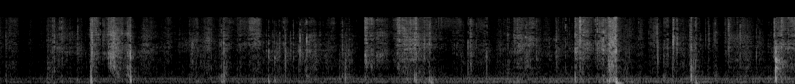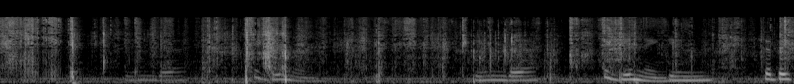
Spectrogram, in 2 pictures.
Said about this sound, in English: Do you hear the sound of paper, paper from a tree, tree from the earth, the earth that was created in the beginning?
